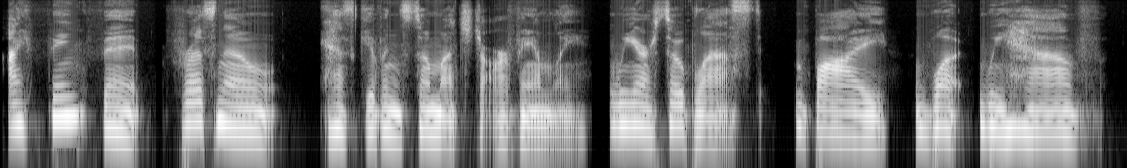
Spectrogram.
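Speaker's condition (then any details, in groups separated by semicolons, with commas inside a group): Cleft lip and palate; about 50-some years ago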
